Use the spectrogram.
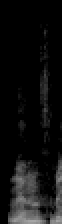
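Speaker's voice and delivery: वेंसडे as "wens-de", no first d; silent-D pronunciation. Shown as a demonstration. Teacher corrects pupils, वेंसडे with silent d. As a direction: go straight from n to s in वेंसडे. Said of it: "यानी दी हम नहीं".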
